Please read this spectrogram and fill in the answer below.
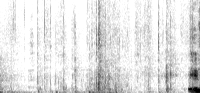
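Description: A tarot deck being shuffled by hand: soft, irregular rustling and light clicks of the cards, with one sharper click about a second in.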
